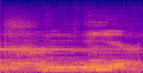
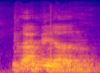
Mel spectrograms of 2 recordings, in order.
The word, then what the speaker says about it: premiere: that one again so you put emphasis on the premiere you say if premiere they put the emphasis at the beginning and put it at the end premiere verse premiere premiere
